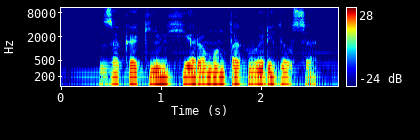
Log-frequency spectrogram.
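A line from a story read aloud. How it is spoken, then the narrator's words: Quiet. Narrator (Russian): Реджи негромко произнес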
